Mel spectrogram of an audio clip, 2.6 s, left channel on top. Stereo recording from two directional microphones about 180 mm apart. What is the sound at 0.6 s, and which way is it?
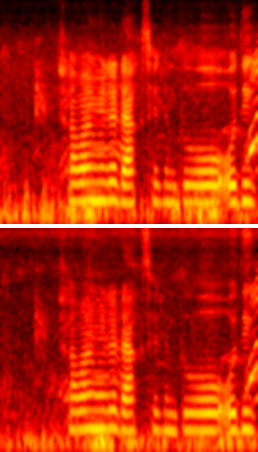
Speech, 10° right (ahead or behind).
